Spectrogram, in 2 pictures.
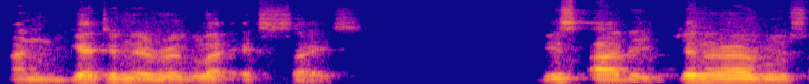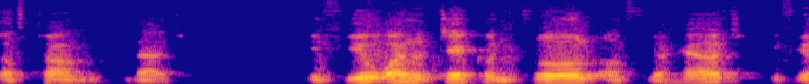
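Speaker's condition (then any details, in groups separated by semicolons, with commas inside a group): No condition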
